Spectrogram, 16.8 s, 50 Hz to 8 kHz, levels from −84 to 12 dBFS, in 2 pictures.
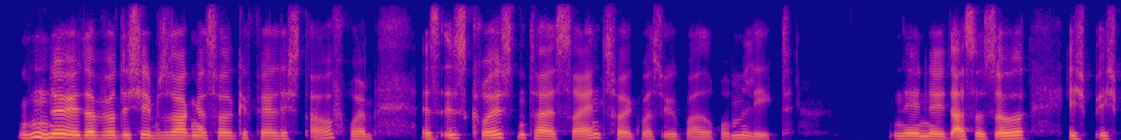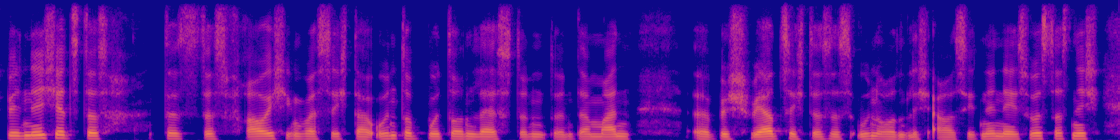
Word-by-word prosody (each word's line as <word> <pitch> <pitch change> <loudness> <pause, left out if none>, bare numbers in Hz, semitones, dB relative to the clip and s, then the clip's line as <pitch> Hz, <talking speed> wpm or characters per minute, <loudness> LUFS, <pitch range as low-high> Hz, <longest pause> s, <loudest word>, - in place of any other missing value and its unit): Ne, 215 -2 +8
da 175 -1 +6
würde 180 0 +3
ich 180 - -1
eben 180 -3 +2
sagen, 175 0 +4
er 165 - +1
soll 170 0 0
gefälligst 165 -1 -3
aufräumen. 150 -4 -2 0.3
Es 160 0 -1
ist 185 +1 0
größtenteils 175 -5 +2
sein 145 +10 +2
Zeug, 135 -8 -3
was 135 +1 -5
überall 130 -2 -4
rumliegt. 145 +1 -6 0.7
Ne, 155 0 +2
ne, 145 -1 +3
also, 145 +2 +5
so 165 +5 +5 0.3
ich 165 -1 -3
ich 160 - -5
bin 165 0 -1
nicht 180 +2 +2
jetzt 185 -1 -1
das 155 -1 +1 0.4
das 150 -1 -6
das 145 0 -5
Frauchen 145 +1 -2
was 140 -2 -4
sich 140 -1 -7
da 135 - -2
unterbuttern 150 -3 -3
lässt 135 -1 -3
und 130 -1 -7
und 130 0 -8
der 135 - -3
Mann, 135 +1 -1 0.5
äh, 135 - -2
beschwert 135 +1 +1
sich, 135 -2 -4
dass 135 +2 -6
es 130 -1 -6
unordentlich 135 -3 -5
aussieht. 125 +1 -6
Ne, 145 +1 -1
ne, 140 -2 0
so 135 - -3
ist 155 0 -2
das 155 0 -5
nicht. 155 -1 -1
150 Hz, 190 wpm, -24 LUFS, 135-170 Hz, 0.7 s, Ne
